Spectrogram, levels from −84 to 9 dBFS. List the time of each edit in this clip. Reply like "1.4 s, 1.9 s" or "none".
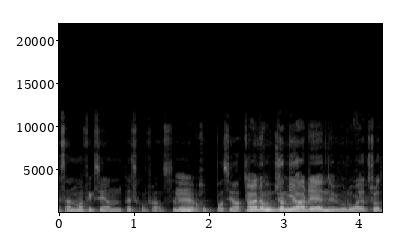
none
